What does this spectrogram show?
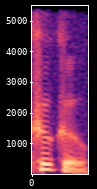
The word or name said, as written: cuckoo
